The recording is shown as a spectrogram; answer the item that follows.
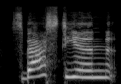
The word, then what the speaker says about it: Sebastien: Moira says Sebastien. Moira is correct.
